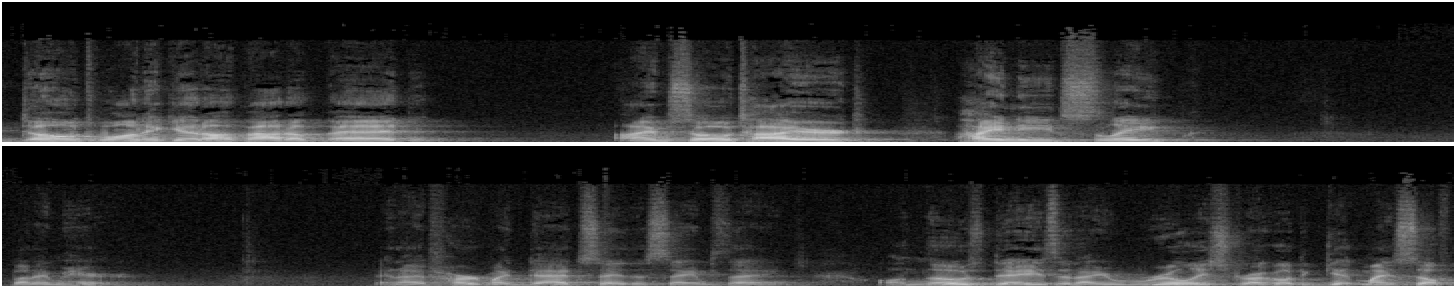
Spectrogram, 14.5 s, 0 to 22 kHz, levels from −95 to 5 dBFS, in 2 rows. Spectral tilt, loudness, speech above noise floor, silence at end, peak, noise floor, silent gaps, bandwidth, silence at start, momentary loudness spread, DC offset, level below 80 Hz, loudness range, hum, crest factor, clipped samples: -5 dB/octave; -22 LUFS; 39 dB; 0 s; -2 dBFS; -61 dBFS; none; 16.5 kHz; 0 s; 18 LU; under 0.1%; -70 dBFS; 13 LU; none; 22 dB; under 0.1%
